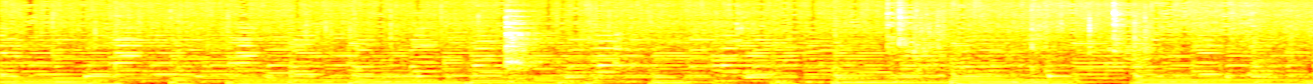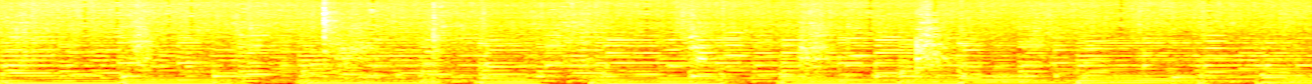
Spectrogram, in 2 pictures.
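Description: Diced luncheon meat, potato and chicken liver sizzling in a wok, stirred with a metal spatula that scrapes and knocks against the pan several times.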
